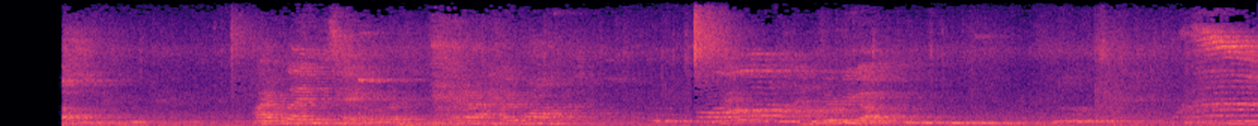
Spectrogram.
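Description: A young girl sings into a microphone in an echoing hall.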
